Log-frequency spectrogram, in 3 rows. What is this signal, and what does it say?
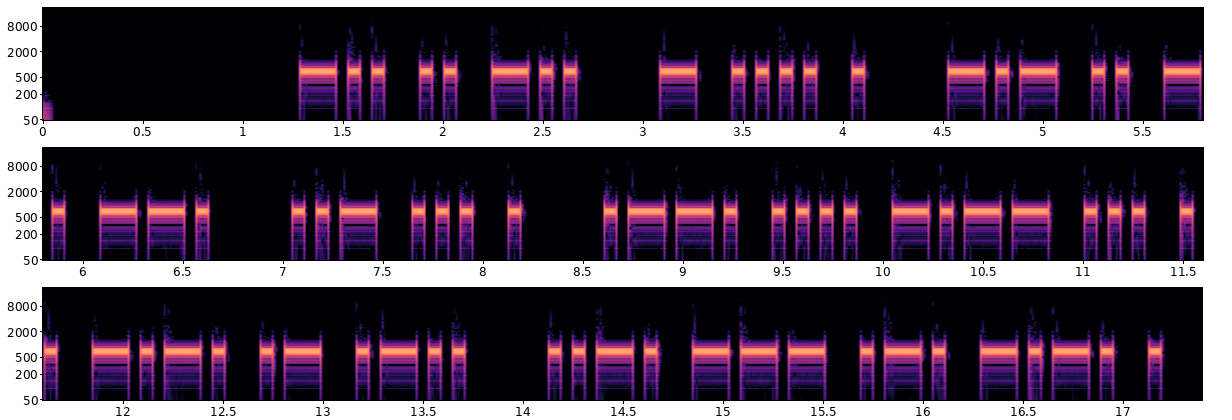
Morse code, heard as a keyed tone, about 20 wpm, 700 Hz. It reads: DID THE KING USE PHYSICAL FORCE
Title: Sentences from Top 1000 Words - Review Part 4 - 20wpm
